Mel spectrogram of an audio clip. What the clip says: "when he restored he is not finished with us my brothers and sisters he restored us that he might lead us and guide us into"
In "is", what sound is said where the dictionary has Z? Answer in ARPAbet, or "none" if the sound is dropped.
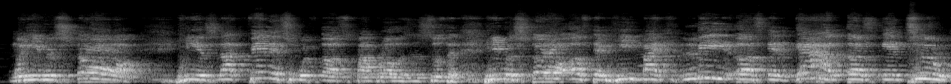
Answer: Z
